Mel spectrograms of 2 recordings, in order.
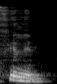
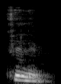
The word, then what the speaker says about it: film: Give me a roll of film. 그랬어요. 이게 필름 한 통 달라고. A roll of film. 필.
